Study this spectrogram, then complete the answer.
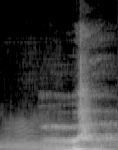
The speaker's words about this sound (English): I say there's never been a better time to fart than I let him have just then.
